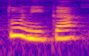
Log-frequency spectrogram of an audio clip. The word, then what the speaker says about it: túnica: El término túnica lleva la mayor fuerza de voz en la antepenúltima sílaba y es un término que es esdrújula, por lo tanto todas se deben de tildar.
